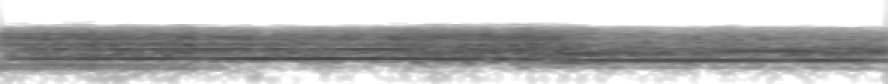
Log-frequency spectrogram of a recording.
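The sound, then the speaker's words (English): Cars roar along a test track during road testing, a loud, unbroken engine drone with a steady pitch and no breaks. “They were still testing cars, but the people watching the test winced as the cars thundered by, just as if they expected the autos to fall apart any second.”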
